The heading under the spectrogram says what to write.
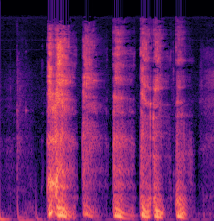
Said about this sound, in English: Let me clear my throat.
